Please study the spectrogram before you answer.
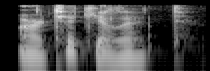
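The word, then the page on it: articulate: adjective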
